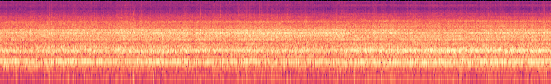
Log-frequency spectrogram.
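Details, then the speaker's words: Jiffy Precision Mill electric steel burr grinder, started before adding grain, milling einkorn: loud, even, gritty grinding with a steady high ring and no falter; normal grain grinding. "If you don't turn it on before you start, you're gonna keep it from turning. It'll just jam up. So it's going to be a little noisy."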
